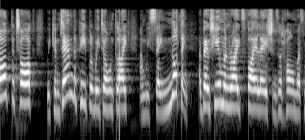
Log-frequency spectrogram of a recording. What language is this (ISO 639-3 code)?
eng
